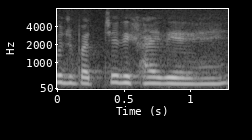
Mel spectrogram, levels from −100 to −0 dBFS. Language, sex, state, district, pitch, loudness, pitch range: Hindi, female, Bihar, Vaishali, 225 Hz, -31 LUFS, 220-250 Hz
